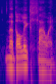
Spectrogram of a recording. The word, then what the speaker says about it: Nadolig Llawen: Is one of you guys able to pronounce that? Nadolig Llawen.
